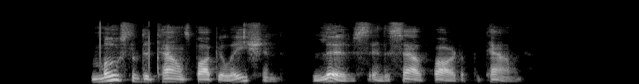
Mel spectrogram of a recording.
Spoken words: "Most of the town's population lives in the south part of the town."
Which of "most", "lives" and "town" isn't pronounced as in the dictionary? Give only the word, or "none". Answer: none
